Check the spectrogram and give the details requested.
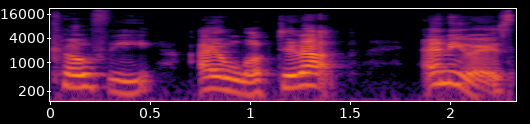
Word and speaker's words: Ko-fi: It's pronounced Kofi.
